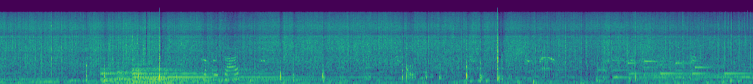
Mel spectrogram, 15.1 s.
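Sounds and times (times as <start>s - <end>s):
soft background music: 2.0s - 8.8s, 12.2s - 15.0s.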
